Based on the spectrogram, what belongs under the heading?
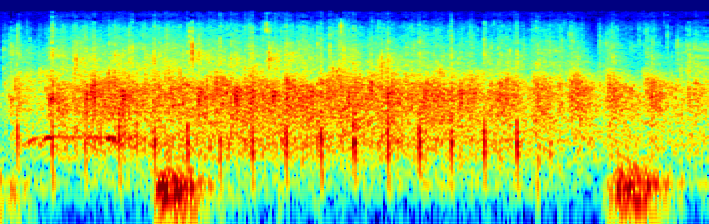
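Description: Steady applause from an audience thanking the person who put the event together, a dense wash of many hands clapping at an even level throughout, with a couple of soft low thumps mixed in and no one speaking.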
